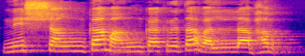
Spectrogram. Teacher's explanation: Now, Nishankam Ankakrita Vallabham. Because Nishankam ends in M and Ankakrita Vallabham begins with A vowel. So, this M and A join together to form Ma.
